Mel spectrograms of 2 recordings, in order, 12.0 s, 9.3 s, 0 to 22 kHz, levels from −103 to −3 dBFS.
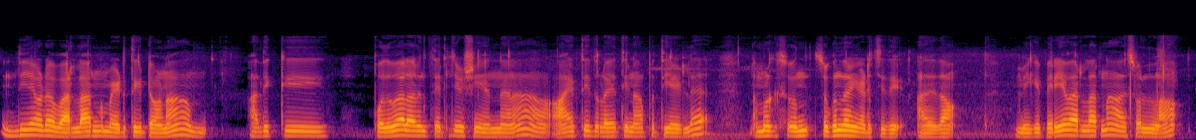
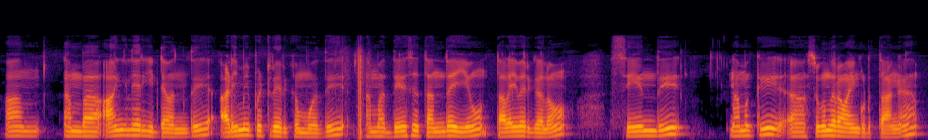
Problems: low volume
